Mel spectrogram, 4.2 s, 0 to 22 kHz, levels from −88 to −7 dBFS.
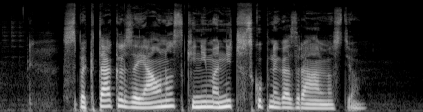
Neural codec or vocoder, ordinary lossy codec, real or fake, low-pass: none; none; real; 19.8 kHz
